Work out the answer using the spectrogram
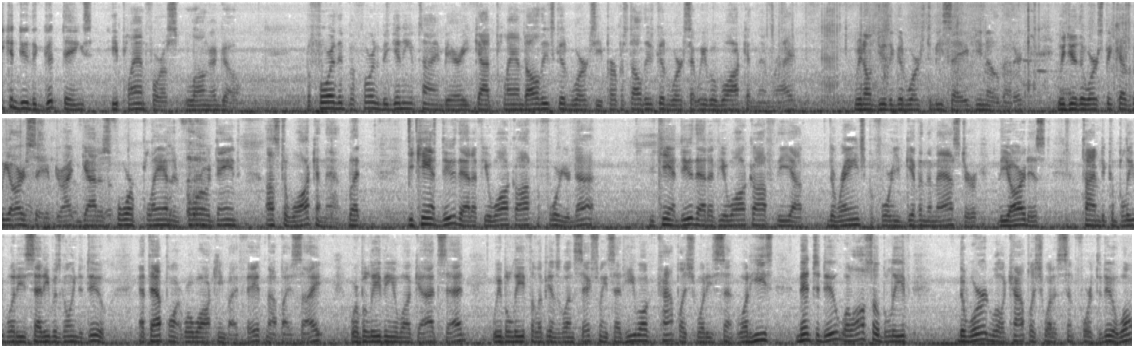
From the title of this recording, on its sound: Brown Bag In The Van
